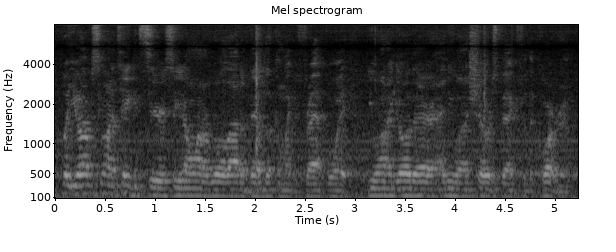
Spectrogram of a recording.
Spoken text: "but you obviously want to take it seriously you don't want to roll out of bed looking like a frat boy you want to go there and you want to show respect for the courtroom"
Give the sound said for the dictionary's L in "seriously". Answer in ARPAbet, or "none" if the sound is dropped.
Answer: none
